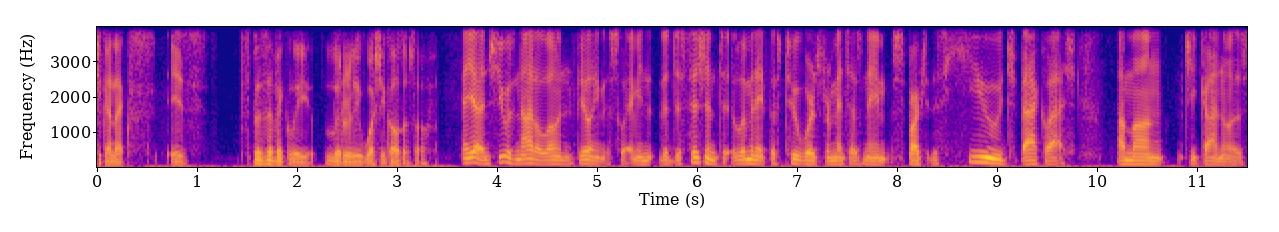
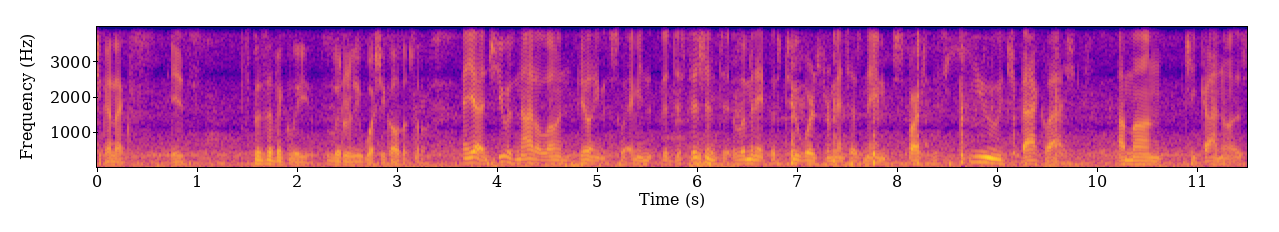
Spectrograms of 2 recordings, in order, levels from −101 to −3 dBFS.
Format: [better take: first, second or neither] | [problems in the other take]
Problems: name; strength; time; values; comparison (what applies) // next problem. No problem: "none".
first | background sound (Run); 7 dB below the speech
